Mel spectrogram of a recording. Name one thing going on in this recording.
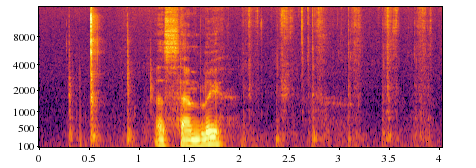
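A screwdriver turns a small screw with faint creaks.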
